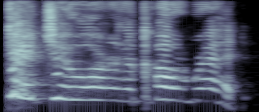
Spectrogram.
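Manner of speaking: high, loud, forceful demand; demanding question. Retold or imitated. Kaffee finally demands the answer from Jessup, loud and high. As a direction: pin him down with the big question. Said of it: "He's like".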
